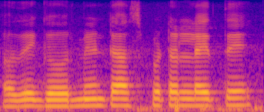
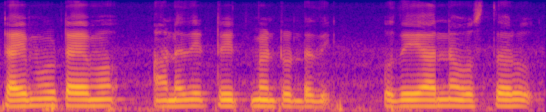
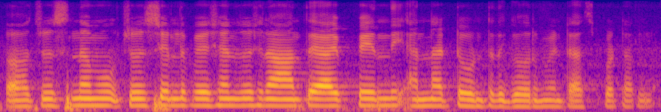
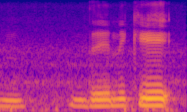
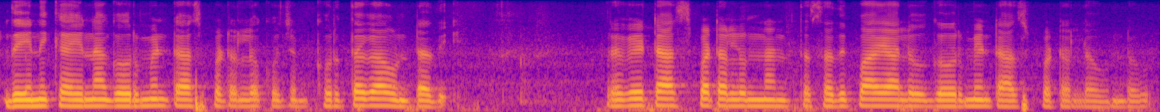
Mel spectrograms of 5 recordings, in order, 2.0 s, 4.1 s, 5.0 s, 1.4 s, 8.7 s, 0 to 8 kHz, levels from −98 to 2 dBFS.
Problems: constant background noise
